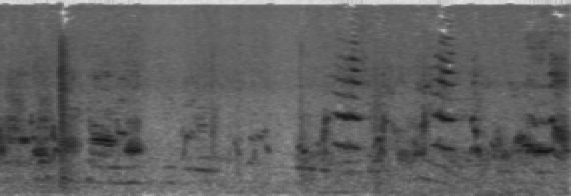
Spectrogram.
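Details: Magpies in a backyard, with young being fed, singing. Clear whistled, warbling notes with rich harmonics come in bursts, steady and fluting, with short pauses between phrases.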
